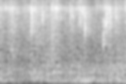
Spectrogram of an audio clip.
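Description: Pumpkin leaves are rinsed under a running kitchen tap, a steady close splash of water with a faint rise in the middle and no talking.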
